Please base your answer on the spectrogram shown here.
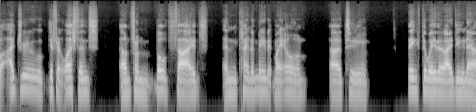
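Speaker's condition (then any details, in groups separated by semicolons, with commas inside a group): Spastic quadriplegic cerebral palsy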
